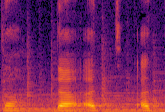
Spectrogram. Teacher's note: Iya, kalau tak tidak ada hamsnya. Jadi disempurnakan dengan sifat hamsnya, yaitu ada suara angin sedikit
